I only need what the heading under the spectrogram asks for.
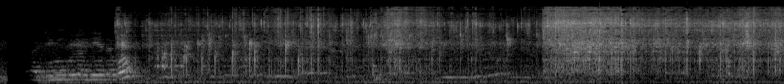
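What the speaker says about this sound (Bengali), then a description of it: "ডিমটা প্রথমে ভেজে নেব দিয়ে দেবো কড়াই সর্ষের তেল" Eggs fry in mustard oil in a wok: a brief voice comes first, then a loud crackling sizzle bursts in and later swells even louder and stays near.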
